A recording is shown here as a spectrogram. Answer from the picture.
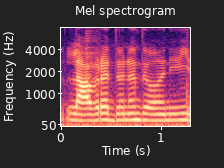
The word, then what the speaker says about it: Laura Donadoni: I see that my name is quite of a challenge to pronounce, but it's good. Like Pinot Grigio that we are talking about and Laura Donadoni, you know, Italian names can be challenging, but, you know, the wine make it better, right? – Make it a lot better.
